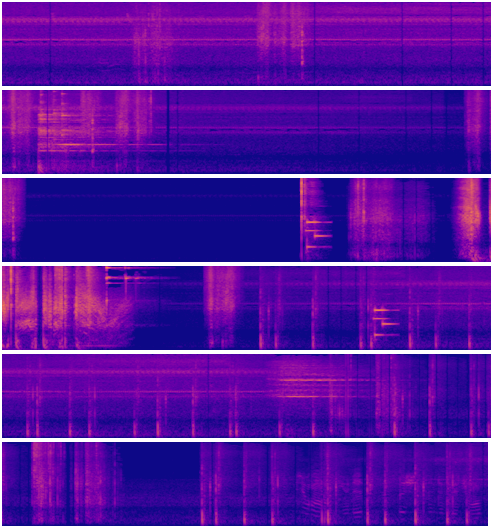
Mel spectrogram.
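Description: Footsteps crunch through grass and over pavement at a steady walking pace.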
